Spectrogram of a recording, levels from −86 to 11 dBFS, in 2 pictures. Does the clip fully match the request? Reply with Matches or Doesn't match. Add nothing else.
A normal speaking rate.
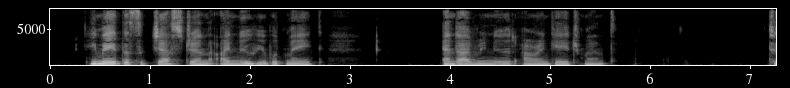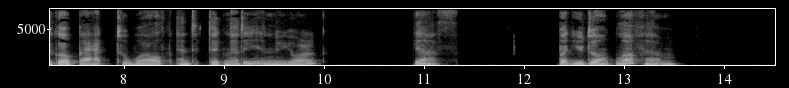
Doesn't match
